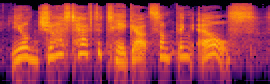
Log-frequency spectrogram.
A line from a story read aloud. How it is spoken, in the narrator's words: sighed Mona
